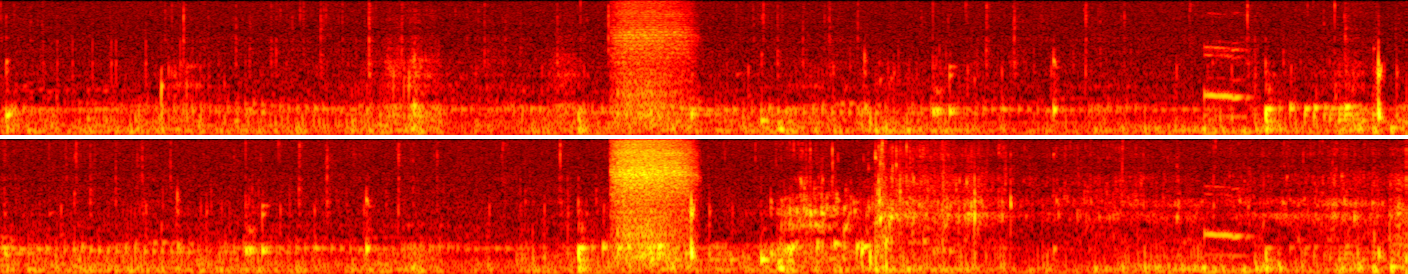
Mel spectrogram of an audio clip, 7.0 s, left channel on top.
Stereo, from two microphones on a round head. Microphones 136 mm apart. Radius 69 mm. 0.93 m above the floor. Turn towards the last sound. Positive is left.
turn(degrees=85)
